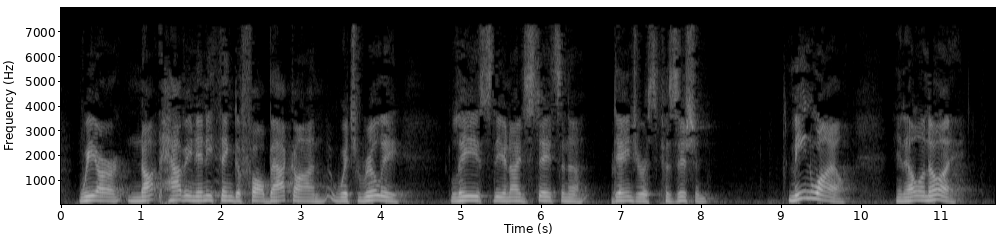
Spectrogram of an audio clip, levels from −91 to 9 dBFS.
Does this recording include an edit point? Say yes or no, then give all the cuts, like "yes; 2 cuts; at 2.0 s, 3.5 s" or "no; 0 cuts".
yes; 1 cut; at 6.9 s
